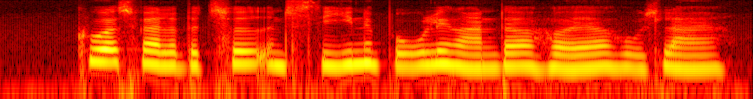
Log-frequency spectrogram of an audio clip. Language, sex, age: Danish, female, 32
